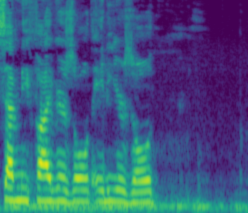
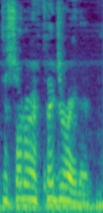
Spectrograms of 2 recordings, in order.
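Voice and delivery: ordinary delivery

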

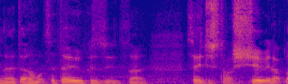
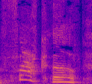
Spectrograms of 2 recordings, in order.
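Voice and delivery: dismissive scoff; 9 semitones higher than usual. Acted. Tossing burger.

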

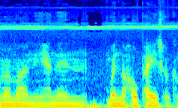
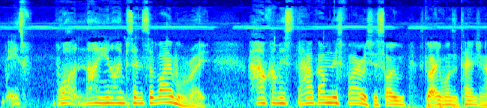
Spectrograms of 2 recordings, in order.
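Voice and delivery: much higher, squeaky disbelief; incredulous outrage; 11 semitones higher than usual. Acted. Old viruses to each other, shocked and indignant, much higher. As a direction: gasp it out in high indignant disbelief.

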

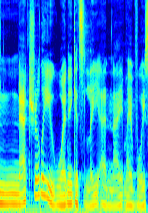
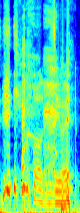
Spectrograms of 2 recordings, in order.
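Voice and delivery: slow, laughing through the words; 4 semitones higher, 6 dB louder, slower than usual. Pretend. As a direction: giggle it out slowly. Retake while laughing.

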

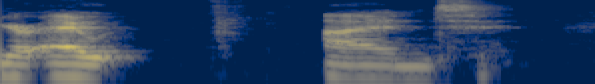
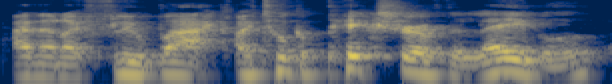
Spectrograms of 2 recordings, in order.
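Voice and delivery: ordinary talk, nothing marked

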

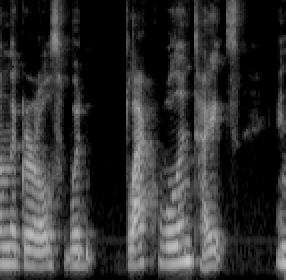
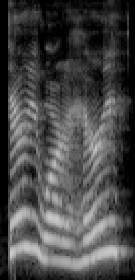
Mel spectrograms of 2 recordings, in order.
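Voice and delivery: high, loud call to a dog; raised little girl's call; 8 semitones higher, 4 dB louder than usual. A narrator's reading. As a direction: call out to the runaway pet. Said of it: "called the smaller girl".

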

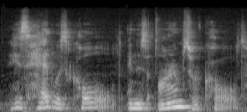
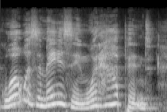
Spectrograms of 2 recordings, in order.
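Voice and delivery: higher, louder astonished question; startled question; 9 semitones higher, 6 dB louder than usual. Retold or imitated. Wife asks her husband what happened, higher and louder in shock. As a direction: blurt it out in disbelief.

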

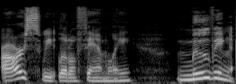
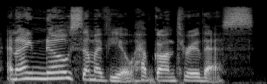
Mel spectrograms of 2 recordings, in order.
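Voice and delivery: usual speaking voice

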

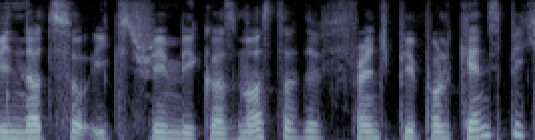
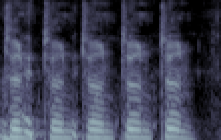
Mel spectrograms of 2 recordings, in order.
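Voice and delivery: choppy tun sounds. Shown as a demonstration. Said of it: "point by point".

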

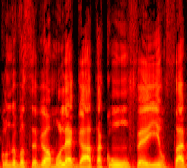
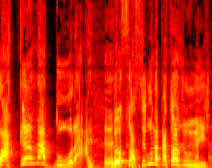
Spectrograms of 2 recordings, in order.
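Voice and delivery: pompous self-announcement; 9 semitones higher, 8 dB louder than usual. Retold or imitated. Se anuncia como juiz, voz inflada.

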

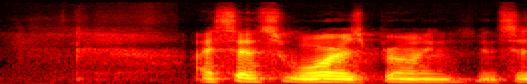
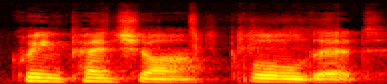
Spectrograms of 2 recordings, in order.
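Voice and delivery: ordinary delivery

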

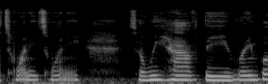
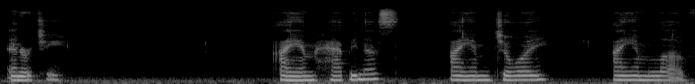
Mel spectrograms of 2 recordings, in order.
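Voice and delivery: spoken affirmations; 4 dB quieter than usual. Acted. Leads closing affirmations.

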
